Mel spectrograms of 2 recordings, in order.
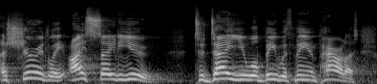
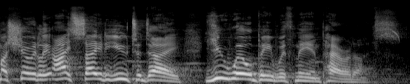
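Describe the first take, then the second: First: There is a pause just before 'today'. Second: There is a pause just after 'today'.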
